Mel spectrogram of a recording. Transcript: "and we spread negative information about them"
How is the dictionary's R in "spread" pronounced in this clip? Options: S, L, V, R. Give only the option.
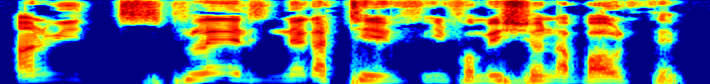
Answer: L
